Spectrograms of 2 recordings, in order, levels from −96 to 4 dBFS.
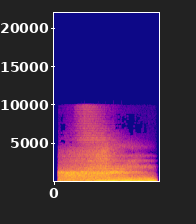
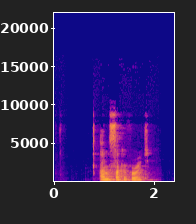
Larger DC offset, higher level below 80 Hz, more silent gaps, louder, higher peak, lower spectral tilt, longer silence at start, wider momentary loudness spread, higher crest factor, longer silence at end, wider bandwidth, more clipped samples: neither; first, -20 dBFS vs -66 dBFS; neither; first, -10 LUFS vs -20 LUFS; about the same, 0 dBFS vs -2 dBFS; first, -7 dB/octave vs -4 dB/octave; second, 0.05 s vs 0.8 s; second, 3 LU vs 19 LU; second, 10 dB vs 22 dB; second, 0.05 s vs 0.5 s; about the same, 10.5 kHz vs 9.8 kHz; neither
